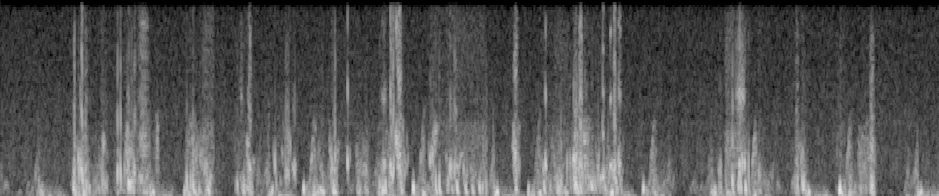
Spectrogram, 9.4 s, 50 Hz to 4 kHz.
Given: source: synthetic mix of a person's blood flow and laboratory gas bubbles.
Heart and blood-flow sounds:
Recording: Doppler ultrasound of blood flow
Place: precordium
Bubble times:
0.70-1.08 s: bubbles
1.12-1.59 s: bubbles
1.83-2.14 s: bubbles
2.33-2.58 s: bubbles
2.72-2.97 s: bubbles
3.13-3.41 s: bubbles
3.43-3.51 s: bubbles
3.54-3.69 s: bubbles
3.77-4.08 s: bubbles
4.28-4.88 s: bubbles
5.12-5.21 s: bubbles
5.41-6.24 s: bubbles
7.17-7.51 s: bubbles
7.57-7.62 s: bubbles
7.92-8.07 s: bubbles
8.35-8.45 s: bubbles
8.57-8.77 s: bubbles
From the record:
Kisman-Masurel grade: 332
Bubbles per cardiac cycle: rolling drumbeat, 9 or more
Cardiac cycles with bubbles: 50 to 99%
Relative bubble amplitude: moderate (0.250 to 0.450)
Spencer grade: 3 (all of the cardiac periods contain showers or single bubble signals, but not dominating or overriding the cardiac motion signals)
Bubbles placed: anywhere in the cardiac cycle

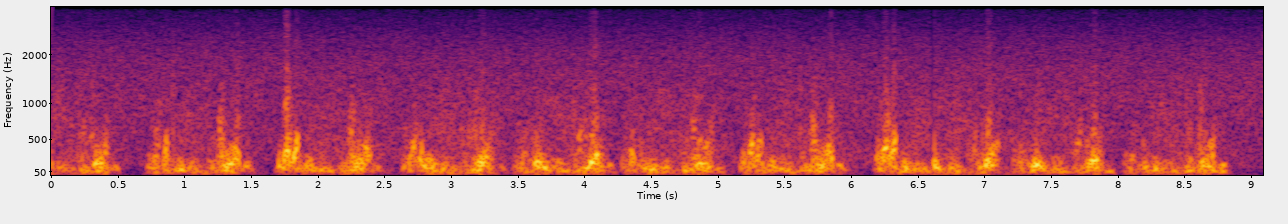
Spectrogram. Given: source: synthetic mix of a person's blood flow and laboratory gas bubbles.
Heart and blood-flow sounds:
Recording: Doppler ultrasound of blood flow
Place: precordium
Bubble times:
no bubbles
From the record:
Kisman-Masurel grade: 000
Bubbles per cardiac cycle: 0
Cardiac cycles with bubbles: 0%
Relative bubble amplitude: no bubbles discernible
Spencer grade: 0 (complete lack of bubble signals)

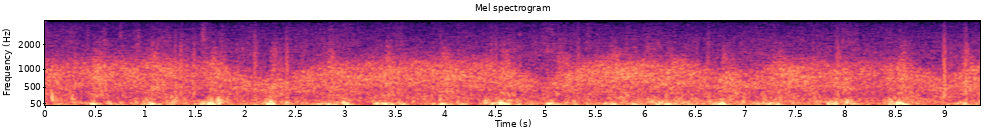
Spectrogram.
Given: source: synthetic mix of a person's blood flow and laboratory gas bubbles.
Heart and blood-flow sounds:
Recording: Doppler ultrasound of blood flow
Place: subclavian vein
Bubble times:
0.00-0.32 s: bubbles
From the record:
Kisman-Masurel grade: 112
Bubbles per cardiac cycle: 1 to 2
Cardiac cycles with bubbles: 1 to 10%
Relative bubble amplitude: moderate (0.250 to 0.450)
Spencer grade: 1 (occasional bubble signal discernible with the cardiac motion signal, with majority of cardiac periods free of bubbles)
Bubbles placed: anywhere in the cardiac cycle

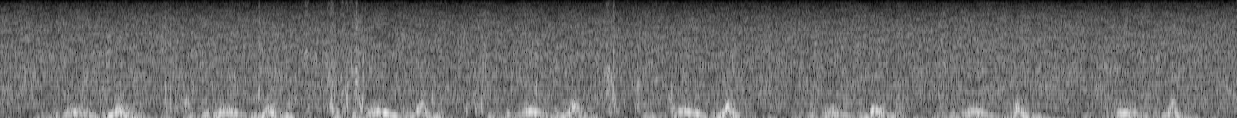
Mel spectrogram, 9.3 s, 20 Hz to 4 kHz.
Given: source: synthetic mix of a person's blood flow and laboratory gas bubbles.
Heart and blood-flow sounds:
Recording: Doppler ultrasound of blood flow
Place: precordium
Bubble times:
0.16-0.23 s: bubbles
0.61-0.68 s: bubbles
1.22-1.49 s: bubbles
1.92-1.99 s: bubbles
2.13-2.24 s: bubbles
2.27-2.38 s: bubbles
2.43-2.77 s: bubbles
3.22-3.30 s: bubbles
3.40-3.76 s: bubbles
3.99-4.06 s: bubbles
4.51-4.83 s: bubbles
5.00-5.09 s: bubbles
From the record:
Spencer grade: 2 (many but less than half of the cardiac periods contain bubble signals, singularly or in groups)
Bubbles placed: only in the low amplitude regions of the cardiac cycle

